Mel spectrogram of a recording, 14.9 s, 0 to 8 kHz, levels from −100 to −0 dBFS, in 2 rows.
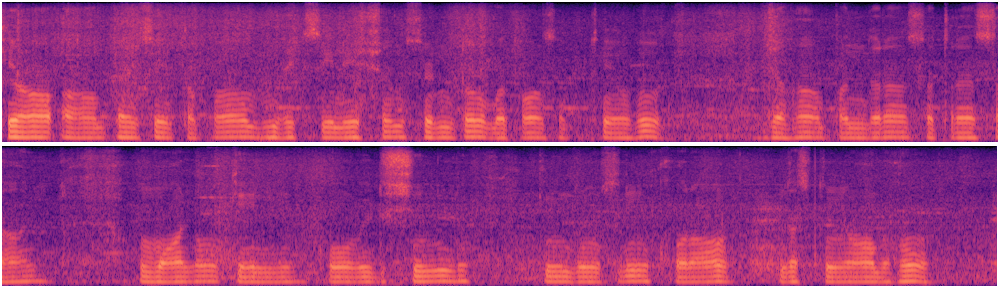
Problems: constant background noise, low volume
